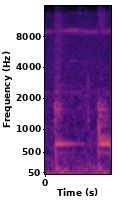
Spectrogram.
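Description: A lithophonic "bell rock" boulder at Manipara is struck twice with a stone to test it, giving two short metallic, bell-like rings pitched around 680 Hz that fade quickly. The ringing is a little low this time compared with an earlier perfect bell tone. Being lithophonic, the rock rings wherever it is struck, unlike the other rocks nearby.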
